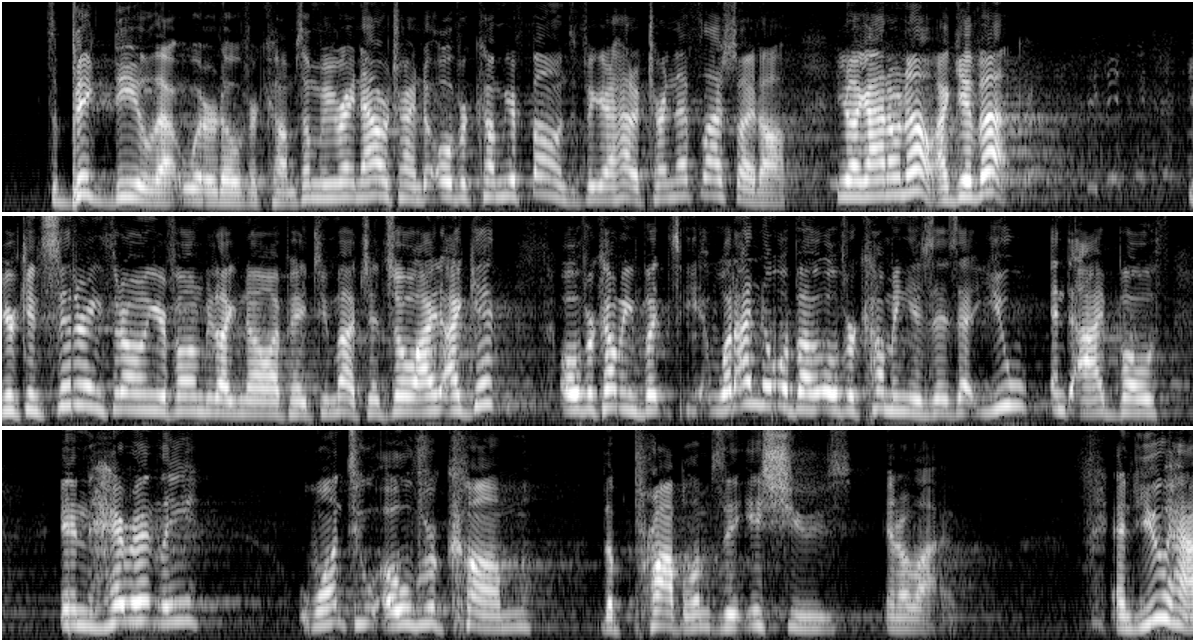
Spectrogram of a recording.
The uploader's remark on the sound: Easter at the Civic Center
